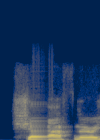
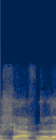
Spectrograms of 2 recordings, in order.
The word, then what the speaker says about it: Schaffner: Schaffner, yeah, Schaffner, that's pretty good. A lot of times I get a Schaffner, or people will just go with Schaefer because it's much more common, I suppose, right? – What do the Polish people say?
